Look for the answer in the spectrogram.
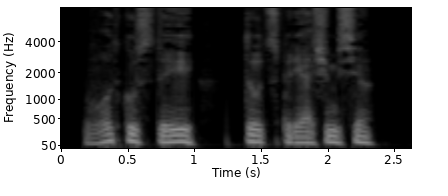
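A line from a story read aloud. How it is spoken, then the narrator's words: Frightened plaintive bleating. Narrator (Russian): Испугавшись косого, жалобно проблеял он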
